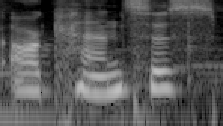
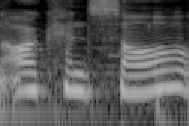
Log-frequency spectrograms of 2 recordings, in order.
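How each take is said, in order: First: The ending sounds like the word Kansas. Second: The ending sounds like saw, without Kansas. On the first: "I also always pronounce it as Arkansas because it's Kansas" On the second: "Why is it all of a sudden Arkansas?"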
